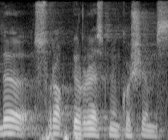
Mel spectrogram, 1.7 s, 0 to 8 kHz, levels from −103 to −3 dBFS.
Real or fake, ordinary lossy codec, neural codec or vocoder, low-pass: real; none; none; none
